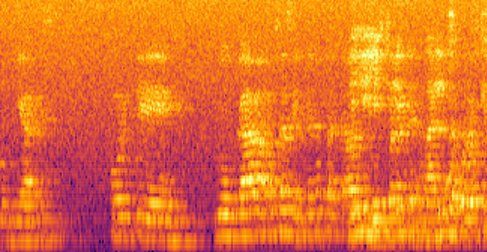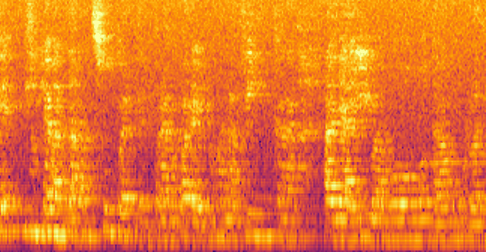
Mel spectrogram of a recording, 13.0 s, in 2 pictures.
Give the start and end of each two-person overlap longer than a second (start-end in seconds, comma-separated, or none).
4.6-6.4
